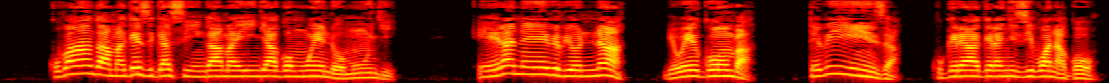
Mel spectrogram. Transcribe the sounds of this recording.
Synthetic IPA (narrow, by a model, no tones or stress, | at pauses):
kuβaːŋɡaːmaɡe̞ziɡasiːŋɡaːmajiːɲɟaɡo̞ːmuwe̞ːndo̞ːmuːɲɟḭ | e̞ɾane̞ːβjo̞βjo̞nːa | βjewe̞ːɡo̞ːmba̰ | te̞βijiːnza̰ | kuɡe̞ɾaɡe̞ɾaɲiziβwanaɡo̞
